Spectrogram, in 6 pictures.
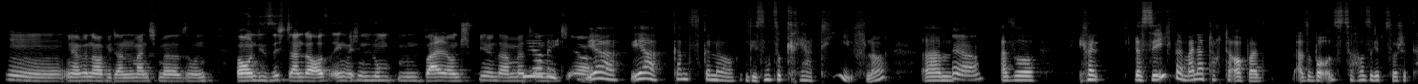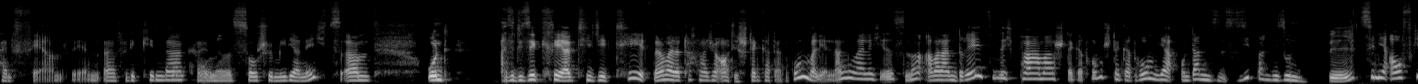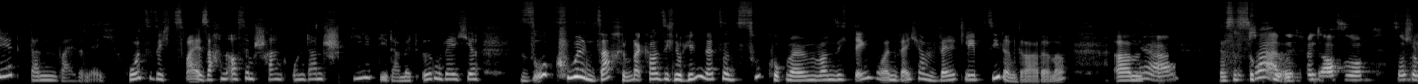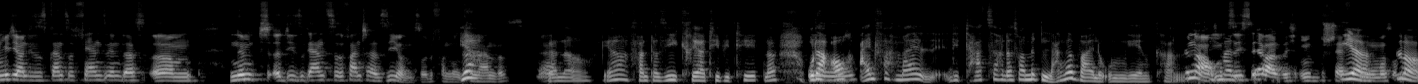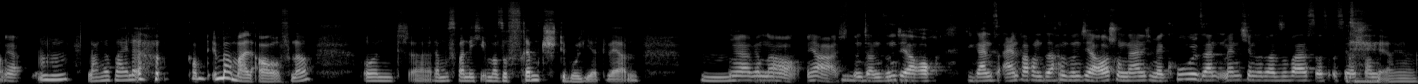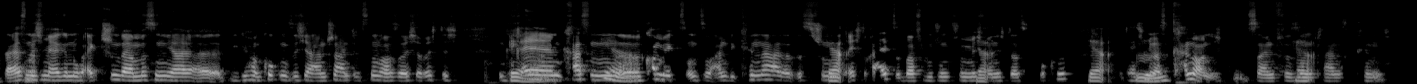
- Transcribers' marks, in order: stressed: "so"; other background noise; laughing while speaking: "Langeweile"; chuckle; tapping
- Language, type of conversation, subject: German, podcast, Welches Abenteuer wirst du nie vergessen?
